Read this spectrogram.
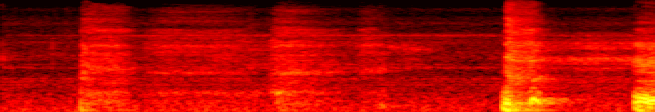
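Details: About four short, dry coughs at irregular intervals, the first two soft and the last two loud and harsh: a repetitive chronic non-productive habit cough in a child, recorded during Weinberger habit cough cessation therapy.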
